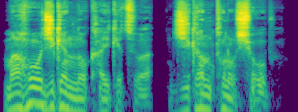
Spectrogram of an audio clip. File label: levelup ja; cookierunwiki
